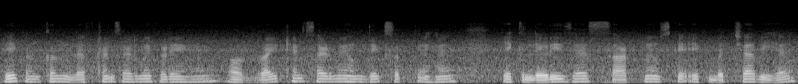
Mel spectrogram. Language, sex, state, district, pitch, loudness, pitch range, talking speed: Hindi, male, Chandigarh, Chandigarh, 125 Hz, -18 LUFS, 120-135 Hz, 205 wpm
